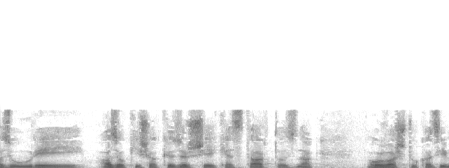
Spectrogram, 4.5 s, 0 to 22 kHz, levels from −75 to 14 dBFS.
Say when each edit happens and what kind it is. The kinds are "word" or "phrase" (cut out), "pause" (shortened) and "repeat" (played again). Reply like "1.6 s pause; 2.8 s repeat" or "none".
0.9 s pause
